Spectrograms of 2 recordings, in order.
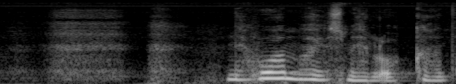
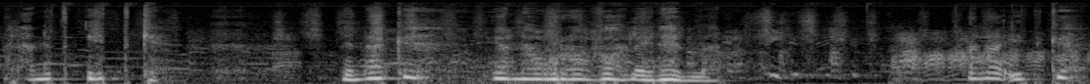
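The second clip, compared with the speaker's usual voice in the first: higher, tearful self-pleading; holding back tears; 3 semitones higher than usual. Acted. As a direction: beg yourself not to cry. Telling herself not to cry. (itkua pidätellen)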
